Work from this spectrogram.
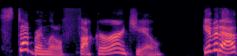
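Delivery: put-on female voice, animated and swooping. Voicing a woman heard through a door: woman's voice. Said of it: "You hear a woman's voice, and it says".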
